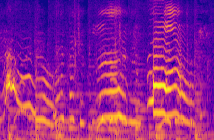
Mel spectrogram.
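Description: A young child squealing and shrieking with laughter while being tickled: a run of high, gliding squeals, the loudest and highest about three seconds in.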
